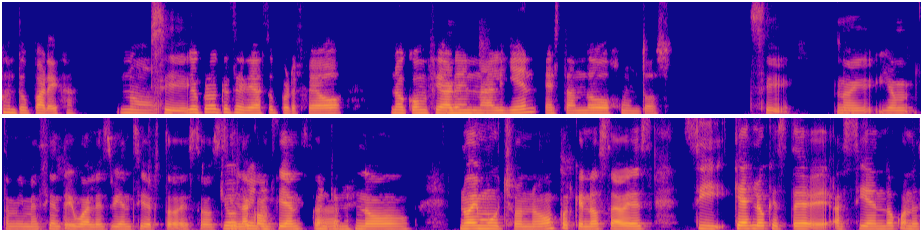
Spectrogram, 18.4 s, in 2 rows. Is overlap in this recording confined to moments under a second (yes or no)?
no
